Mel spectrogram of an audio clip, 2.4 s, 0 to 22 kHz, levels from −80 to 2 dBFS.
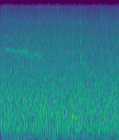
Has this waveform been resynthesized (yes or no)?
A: no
